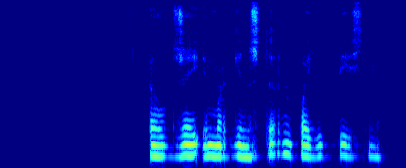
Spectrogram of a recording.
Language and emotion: Russian, neutral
